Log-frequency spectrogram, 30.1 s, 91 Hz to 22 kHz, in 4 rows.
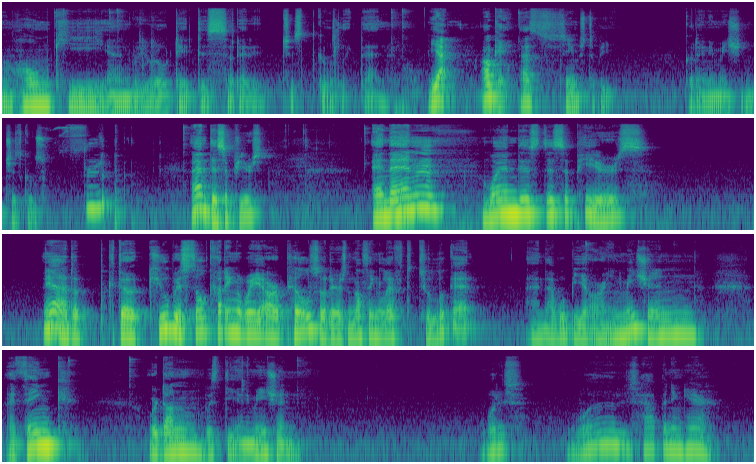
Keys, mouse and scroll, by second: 0.4 click, 1.0 click, 1.3 g, 3.8 click, 9.1 click, 20.7 click, 21.8 middle click, 23.6 click.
